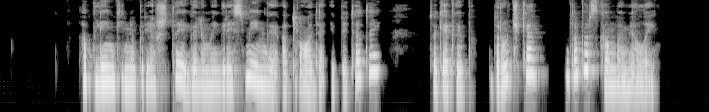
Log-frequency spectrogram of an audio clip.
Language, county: Lithuanian, Klaipėda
